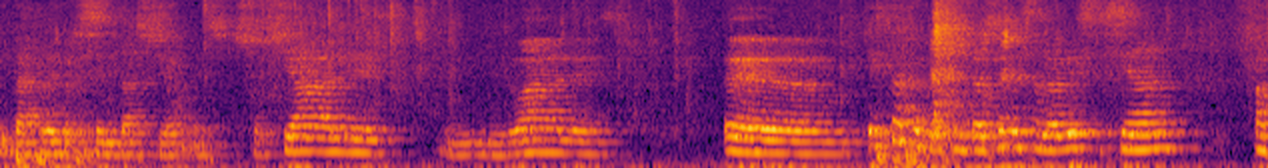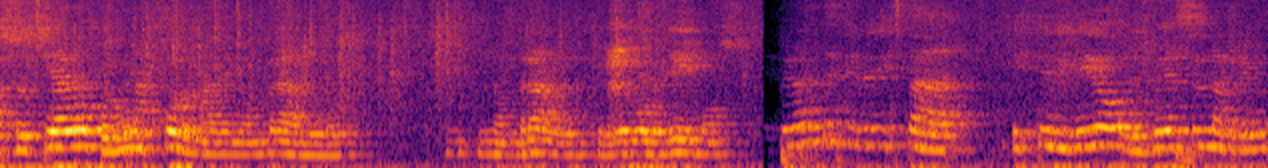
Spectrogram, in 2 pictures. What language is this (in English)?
Spanish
